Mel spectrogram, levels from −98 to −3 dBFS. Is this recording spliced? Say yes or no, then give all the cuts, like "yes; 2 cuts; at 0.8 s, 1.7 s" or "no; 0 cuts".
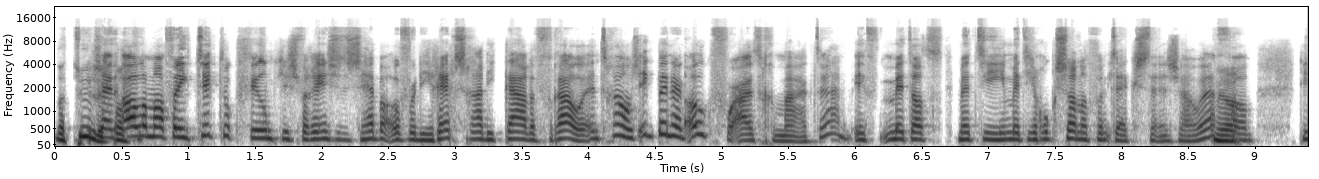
yes; 3 cuts; at 4.7 s, 6.7 s, 7.9 s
